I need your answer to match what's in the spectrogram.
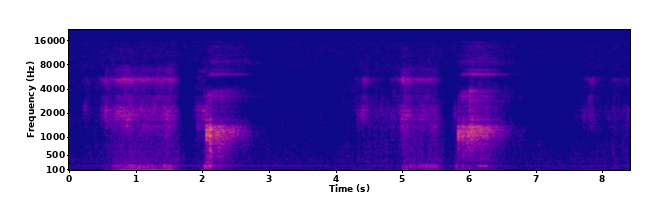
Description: ASMR SNORING / LIGHT BREATHING. RELAX AND FALL ASLEEP TO THE SOUND OF SNORING.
